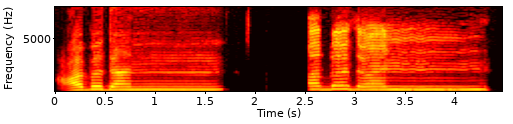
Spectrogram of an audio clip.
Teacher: Yes, and over here, ba is one of the qalqala letters. So when you join the ayn to the ba, you have to bounce off the sound of the ba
